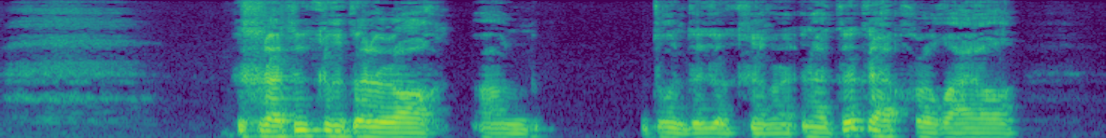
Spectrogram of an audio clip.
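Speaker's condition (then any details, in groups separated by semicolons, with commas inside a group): Möbius syndrome; no facial expressions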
